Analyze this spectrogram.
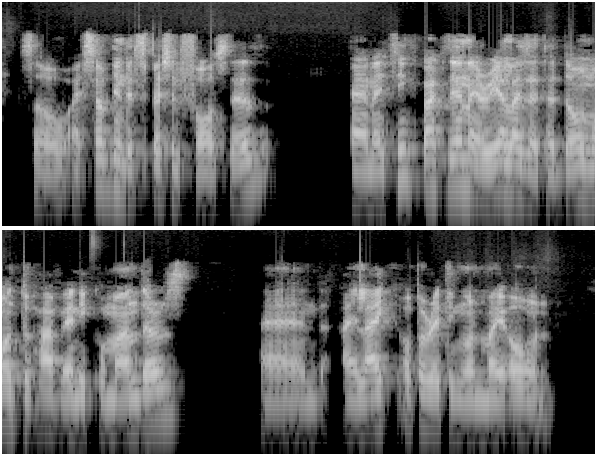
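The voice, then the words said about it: Israeli accent. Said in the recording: “probably you know by my accent, and also I shared with you that I'm from Israel.”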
